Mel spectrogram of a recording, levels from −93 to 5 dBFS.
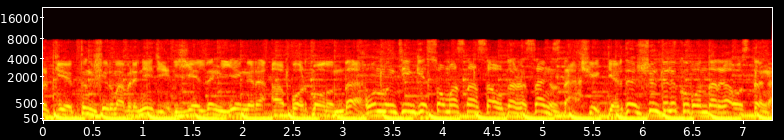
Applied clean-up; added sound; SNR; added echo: none; none; none; none.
